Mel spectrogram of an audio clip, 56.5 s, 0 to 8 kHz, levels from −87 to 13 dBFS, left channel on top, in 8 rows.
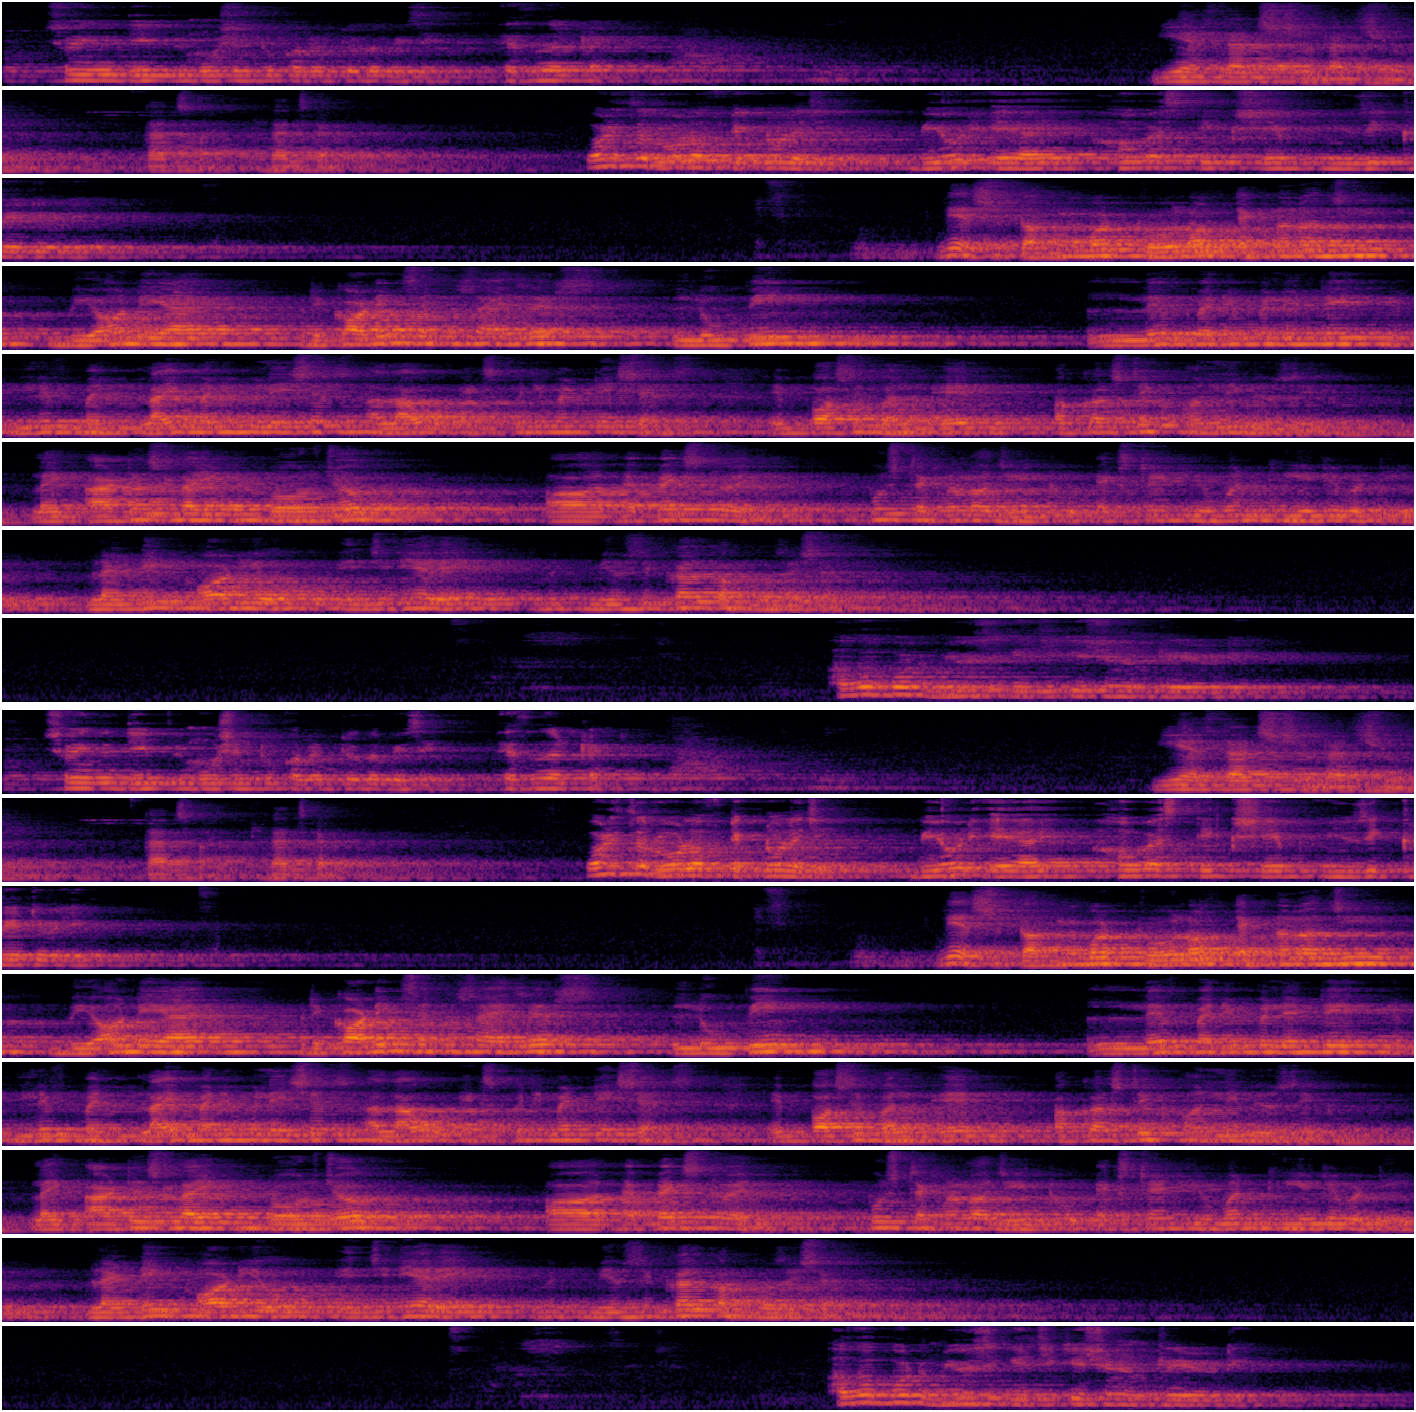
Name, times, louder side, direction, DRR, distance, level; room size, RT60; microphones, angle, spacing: voice 1, 0.2-2.2 2.5-3.7 10.0-11.3 11.6-14.6 52.1-52.2 53.6-55.7, right 1 dB, 85° right, 7 dB, 0.9 m, -29 dB
voice 2, 5.7-7.0 7.8-8.8 18.4-21.1 21.4-22.3 22.7-24.1 24.5-25.3 26.6-31.7 32.1-34.8 35.4-37.2 38.0-39.2 39.6-42.4 42.8-46.6, right 1 dB, 25° right, 1 dB, 1.5 m, -27 dB
14.5 x 7.0 x 7.5 m, 2.7 s
head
